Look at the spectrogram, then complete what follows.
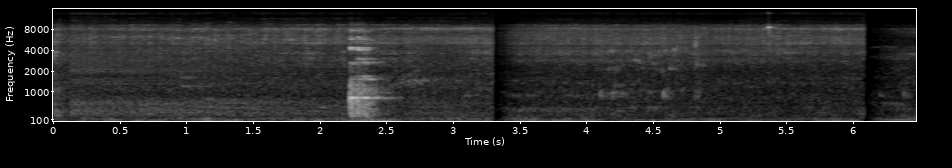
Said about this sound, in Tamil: இப்போ பருப்பு தண்ணி விட்டுறலாங்க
